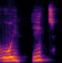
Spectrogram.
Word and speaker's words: ঐতিহ্য: তারপর ঐতিহ্য শব্দের উচ্চারণ সঠিক উচ্চারণ হচ্ছে ঐতিজ।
